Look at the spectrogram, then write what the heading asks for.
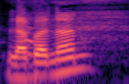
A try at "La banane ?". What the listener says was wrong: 근데 어경이 올라가야 돼. La banane?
